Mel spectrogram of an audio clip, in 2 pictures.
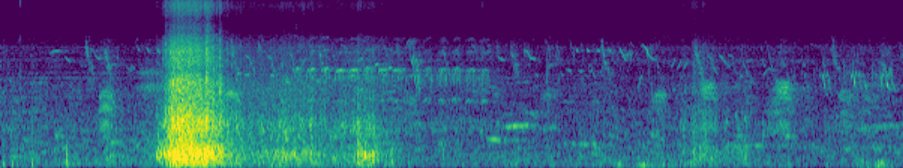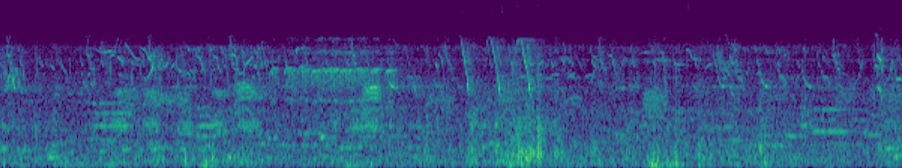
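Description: Rock pigeons' wings flapping: a loud flurry about two seconds in, then smaller flutters, with faint bird chirps in the background.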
